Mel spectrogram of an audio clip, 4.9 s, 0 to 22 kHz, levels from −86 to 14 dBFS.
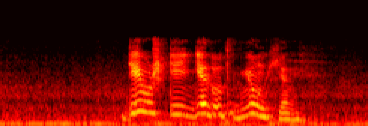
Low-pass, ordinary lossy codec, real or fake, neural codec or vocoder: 7.2 kHz; none; fake; codec, 16 kHz, 4 kbps, FunCodec, trained on Chinese and English, 50 frames a second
